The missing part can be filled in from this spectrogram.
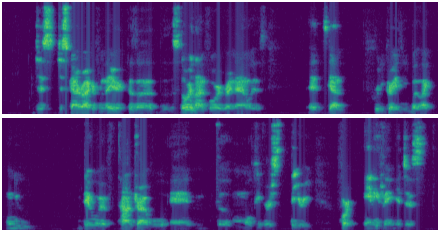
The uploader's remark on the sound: We would like to apologize for the quality. We had some technical difficulties.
